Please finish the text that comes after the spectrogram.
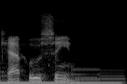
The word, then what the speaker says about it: Capucine: Capucine, the actress born as German Lefebvre, took her stage name from the French word for the nasturtium flower, pronounced Capucine.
